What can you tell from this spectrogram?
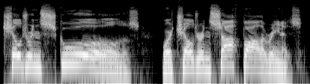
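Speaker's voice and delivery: mocking, slow creep voice; Anthony Cumia. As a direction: stretch out the words like a creepy beggar. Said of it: "I'm Anthony Cumia".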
